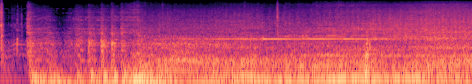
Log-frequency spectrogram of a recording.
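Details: Cadillac Escalade bought via Facebook that broke down on the Pennsylvania turnpike, owner feared the engine blew. It is started up to check for drips: cranks, catches after about two seconds and settles into a steady, even idle with no knocks or misses.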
